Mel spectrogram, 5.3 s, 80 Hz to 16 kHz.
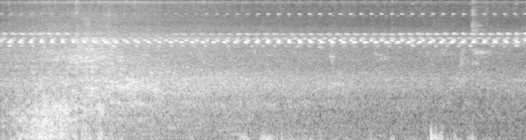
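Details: Cricket chirping up close in Tarrytown, New York, on September 27, 2023: a faint, steady, finely pulsed high trill runs throughout over low rumble, with a brief voice at the start.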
